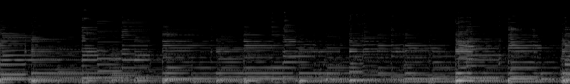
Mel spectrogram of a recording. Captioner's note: none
